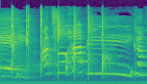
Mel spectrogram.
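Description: Children clapping their hands in a quick, uneven run of claps, with a child's excited voice over them.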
